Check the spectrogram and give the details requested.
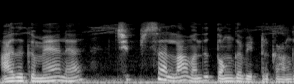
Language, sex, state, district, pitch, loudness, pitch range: Tamil, male, Tamil Nadu, Namakkal, 120 Hz, -17 LUFS, 90-145 Hz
